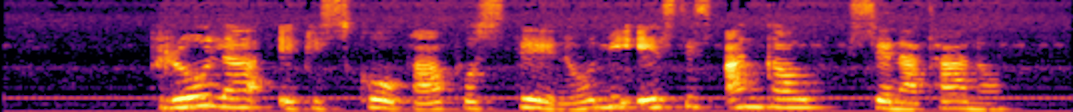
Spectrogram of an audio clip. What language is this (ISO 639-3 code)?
epo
